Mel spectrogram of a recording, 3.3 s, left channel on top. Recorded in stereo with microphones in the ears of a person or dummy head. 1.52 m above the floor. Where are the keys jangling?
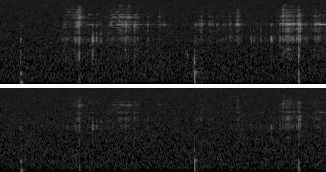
45° left (ahead or behind).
